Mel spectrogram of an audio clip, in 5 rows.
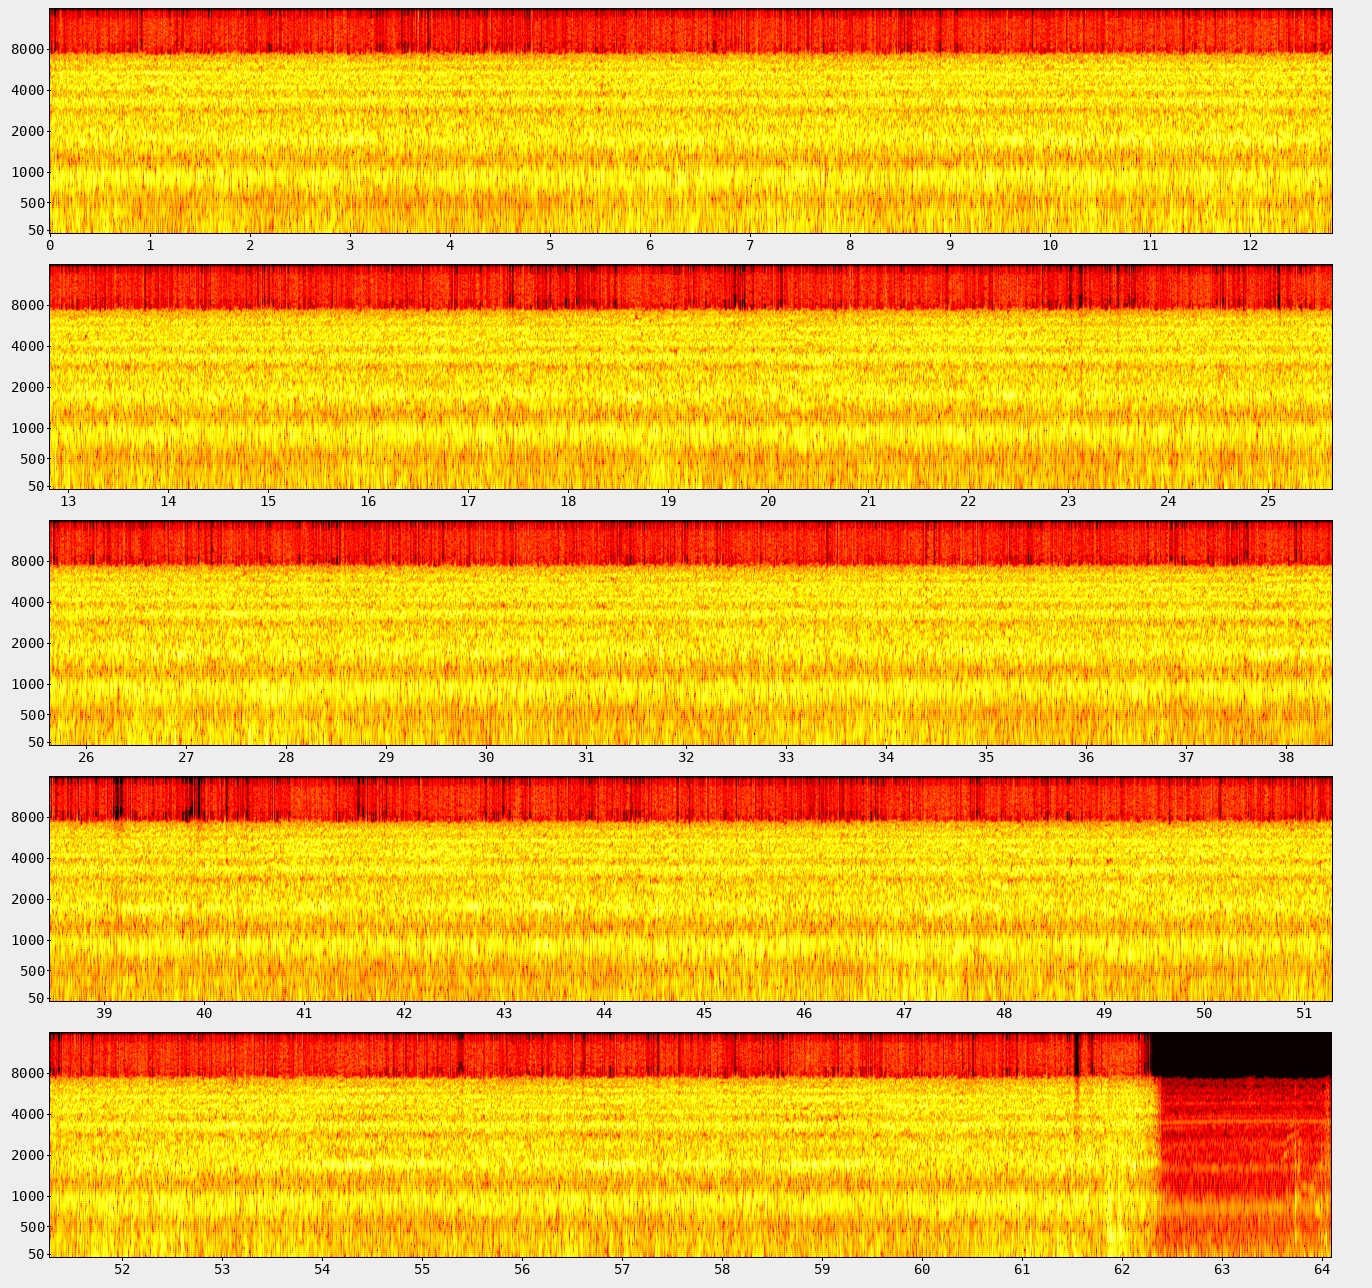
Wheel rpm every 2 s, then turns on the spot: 230, 230, 230, 230, 230, 230, 240, 230, 230, 240, 230, 230, 230, 230, 230, 240, 220, 240, 230, 230, 230, 230, 230, 230, 220, 230, 220, 230, 230, 230, 210, 30.
none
